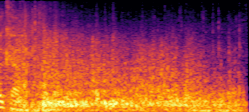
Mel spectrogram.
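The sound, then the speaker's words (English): A deep, sustained rumble of thunder rolls steadily for a couple of seconds, fairly loud and heavy in the low end, with no clear breaks or separate claps. “It's forecast for thunderstorms.”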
